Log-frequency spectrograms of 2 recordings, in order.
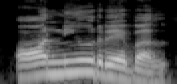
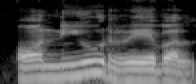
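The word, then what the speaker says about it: honourable: होता है, राम इज, यहाँ पर एच है लेकिन एच क्या है आपका साइलेंट है, एच साइलेंट है, एच का उच्चारण नहीं हो रहा। तो क्या हो रहा है, ऑन्यूरेबल, ऑन्यूरेबल।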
